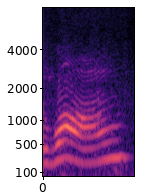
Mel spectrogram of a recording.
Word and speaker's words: Wang: I'm so smart huh is that how you pronounce it uh Wang well the Chinese call me Wong Wong and the Korean call me Huang and the Americans call me Huang but I my name is Huang wow I may be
